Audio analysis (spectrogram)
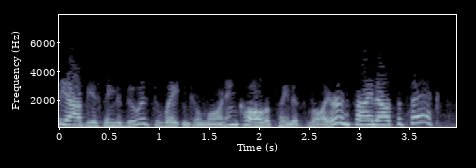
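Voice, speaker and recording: A woman's voice: on the high side, sing-song, fast talker, slightly rough. An actress playing a concerned, sensible middle-aged American wife and mother in a 1950s radio drama. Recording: tinny phone-like 1950s radio recording.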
